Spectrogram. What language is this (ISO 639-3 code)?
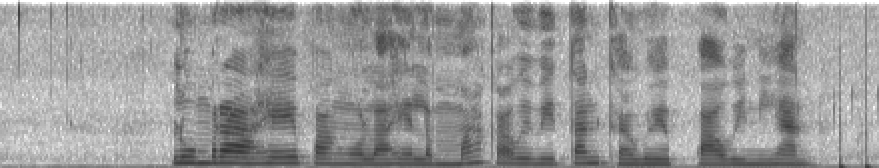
jav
